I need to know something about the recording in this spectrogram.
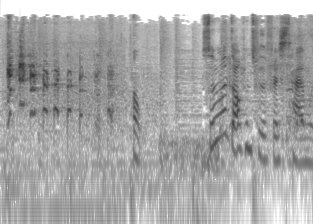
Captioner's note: dolphins chirp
